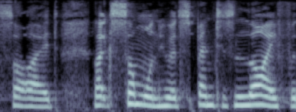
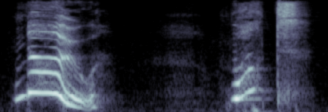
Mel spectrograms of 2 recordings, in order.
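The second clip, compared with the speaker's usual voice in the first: high startled squeak; shocked cry; 13 semitones higher, 5 dB louder than usual. Acted. Gnomes crying out in high shock. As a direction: react in disbelief, high.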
